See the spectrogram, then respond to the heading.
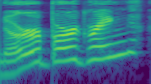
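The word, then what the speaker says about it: Nürburgring: So this is where I'm going to really butcher the pronunciation. Nurburgring? Yeah, Nurburgring?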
